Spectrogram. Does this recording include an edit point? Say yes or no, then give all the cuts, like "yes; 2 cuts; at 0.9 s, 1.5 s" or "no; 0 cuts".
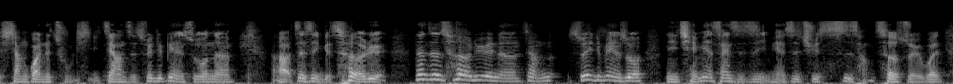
no; 0 cuts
